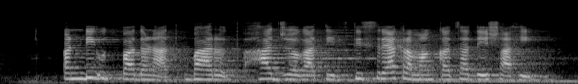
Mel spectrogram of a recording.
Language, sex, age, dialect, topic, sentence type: Marathi, female, 18-24, Standard Marathi, agriculture, statement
